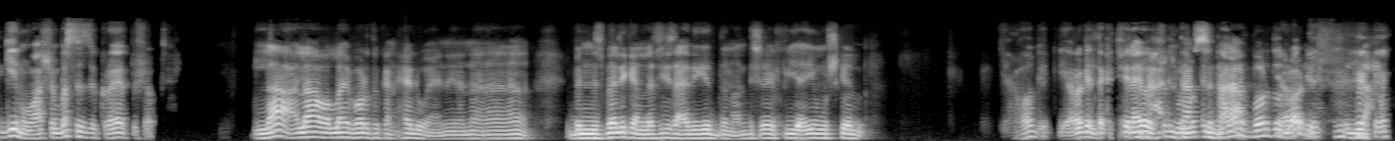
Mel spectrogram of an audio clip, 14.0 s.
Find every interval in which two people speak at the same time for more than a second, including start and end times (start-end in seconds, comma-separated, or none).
11.2-13.2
